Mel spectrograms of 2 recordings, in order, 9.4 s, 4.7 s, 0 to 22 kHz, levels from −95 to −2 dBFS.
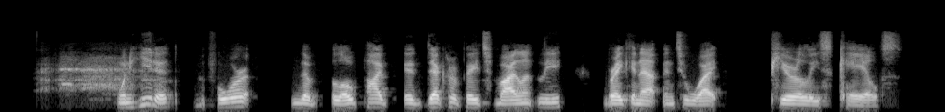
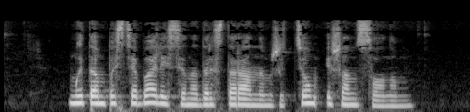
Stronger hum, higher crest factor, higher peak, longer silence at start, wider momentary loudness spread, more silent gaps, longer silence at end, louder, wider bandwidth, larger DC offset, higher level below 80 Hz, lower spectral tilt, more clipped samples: neither; about the same, 22 dB vs 18 dB; first, -2 dBFS vs -8 dBFS; second, 0.45 s vs 0.7 s; first, 15 LU vs 8 LU; first, 1.81-1.93 s, 2.57-2.90 s, 3.22-3.29 s, 3.96-4.03 s, 5.64-5.74 s, 5.90-6.03 s, 7.27-7.70 s, 8.35-8.39 s vs none; about the same, 0.5 s vs 0.6 s; about the same, -24 LUFS vs -24 LUFS; second, 7.8 kHz vs 11.5 kHz; neither; second, -70 dBFS vs -60 dBFS; about the same, -5.5 dB/octave vs -4.5 dB/octave; neither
